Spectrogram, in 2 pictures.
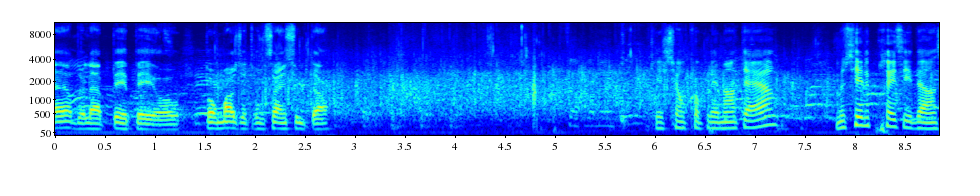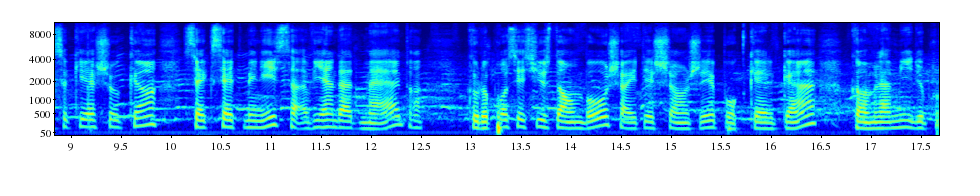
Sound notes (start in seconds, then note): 5.3 applause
